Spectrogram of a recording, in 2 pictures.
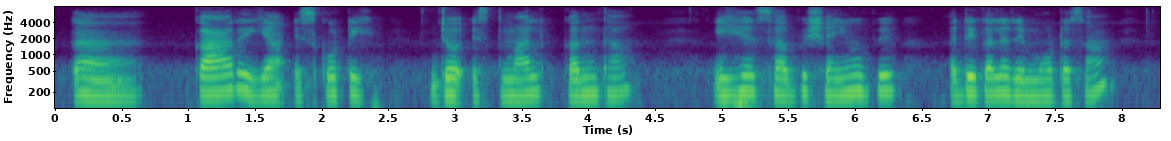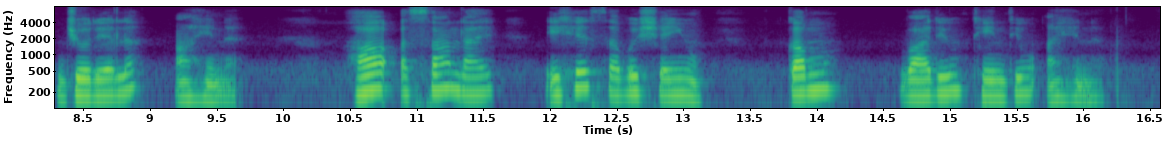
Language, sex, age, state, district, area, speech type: Sindhi, female, 45-60, Rajasthan, Ajmer, urban, spontaneous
